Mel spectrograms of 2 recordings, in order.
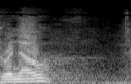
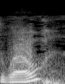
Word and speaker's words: Renault: Renault, Sylvia Jones. Morning, sir. It's actually pronounced Roe. Okay. But no one gets it right the first time.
